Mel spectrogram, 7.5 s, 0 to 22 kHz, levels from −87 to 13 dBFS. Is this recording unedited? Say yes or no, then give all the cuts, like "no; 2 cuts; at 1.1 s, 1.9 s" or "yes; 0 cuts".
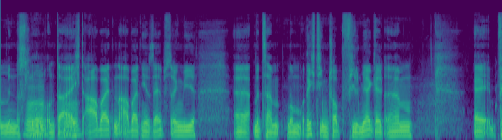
no; 4 cuts; at 2.1 s, 3.7 s, 4.2 s, 5.7 s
